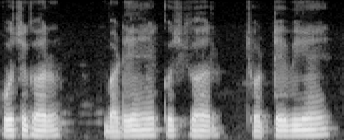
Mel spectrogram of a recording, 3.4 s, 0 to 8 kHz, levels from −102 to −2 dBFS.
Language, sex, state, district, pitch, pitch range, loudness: Hindi, male, Uttar Pradesh, Lalitpur, 110 Hz, 105-115 Hz, -16 LUFS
